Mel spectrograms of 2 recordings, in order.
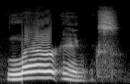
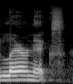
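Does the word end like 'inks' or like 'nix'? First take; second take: inks; nix. First: The Y sound comes before the N: 'lar-inks'. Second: The N comes before the Y sound: 'lar-nix'. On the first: The speaker calls it right. "So it's larynx. Just think of ink" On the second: The speaker calls it wrong. "So many people say larynx"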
